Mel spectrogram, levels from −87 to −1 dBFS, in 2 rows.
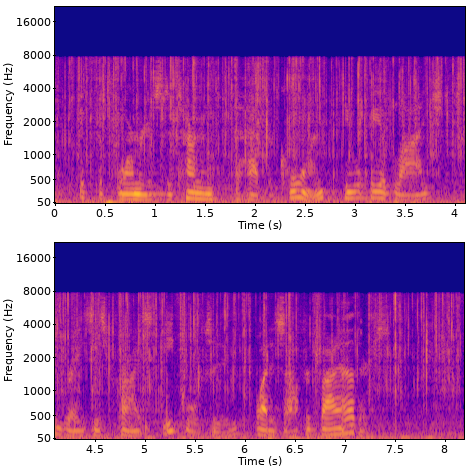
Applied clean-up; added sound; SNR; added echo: none; Crumpling, crinkling; 5 dB; reverberation time 1.6 s.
